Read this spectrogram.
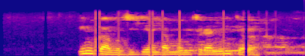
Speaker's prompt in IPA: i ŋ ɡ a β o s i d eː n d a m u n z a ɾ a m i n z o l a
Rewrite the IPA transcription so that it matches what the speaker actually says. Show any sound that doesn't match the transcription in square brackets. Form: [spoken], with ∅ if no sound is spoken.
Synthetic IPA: i ŋ ɡ a β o [z] i [ɟ] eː n d a m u n z [i] ɾ a [n] i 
